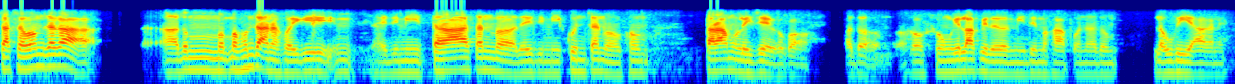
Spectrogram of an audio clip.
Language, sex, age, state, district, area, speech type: Manipuri, male, 18-30, Manipur, Kakching, rural, conversation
